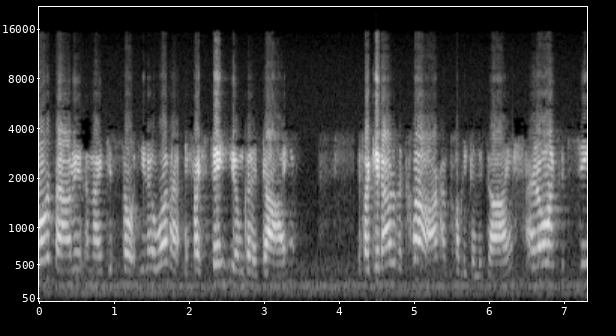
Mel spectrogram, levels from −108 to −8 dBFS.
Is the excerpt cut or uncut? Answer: cut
